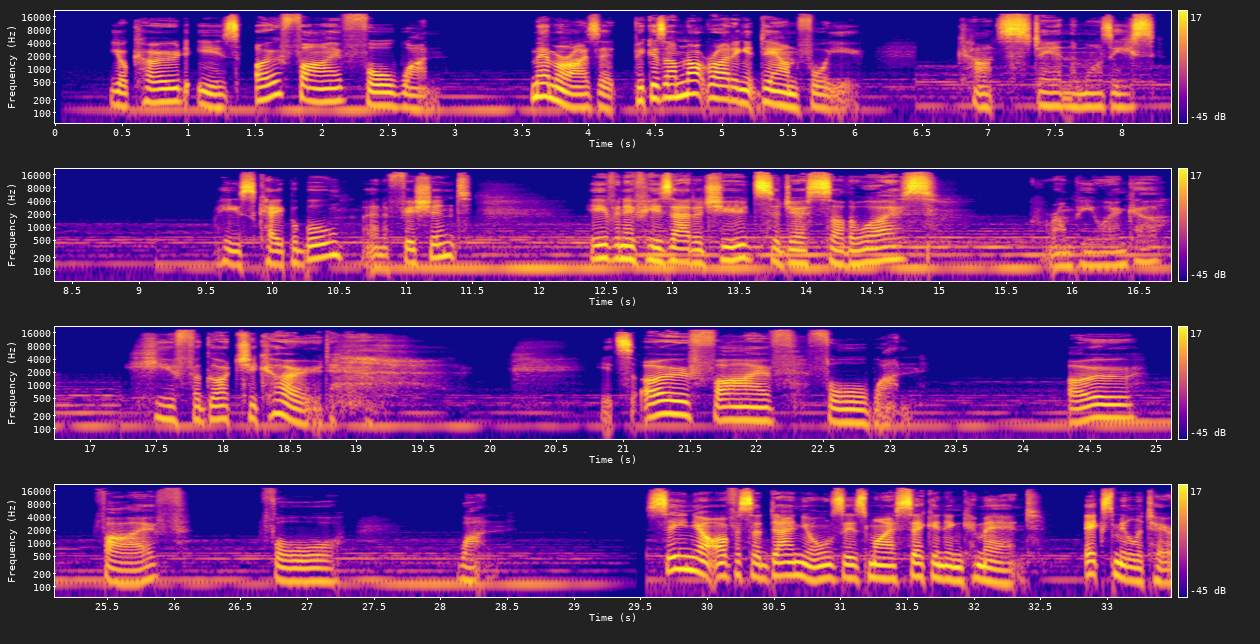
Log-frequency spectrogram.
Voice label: VO Games; ARTSEC; Dunwell

